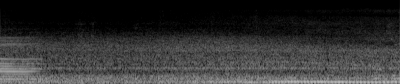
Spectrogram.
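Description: Road traffic: a motor vehicle passing, its low engine rumble building over the second half.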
